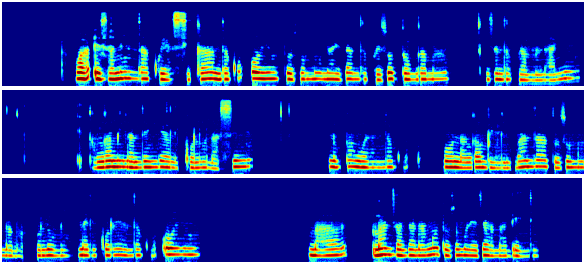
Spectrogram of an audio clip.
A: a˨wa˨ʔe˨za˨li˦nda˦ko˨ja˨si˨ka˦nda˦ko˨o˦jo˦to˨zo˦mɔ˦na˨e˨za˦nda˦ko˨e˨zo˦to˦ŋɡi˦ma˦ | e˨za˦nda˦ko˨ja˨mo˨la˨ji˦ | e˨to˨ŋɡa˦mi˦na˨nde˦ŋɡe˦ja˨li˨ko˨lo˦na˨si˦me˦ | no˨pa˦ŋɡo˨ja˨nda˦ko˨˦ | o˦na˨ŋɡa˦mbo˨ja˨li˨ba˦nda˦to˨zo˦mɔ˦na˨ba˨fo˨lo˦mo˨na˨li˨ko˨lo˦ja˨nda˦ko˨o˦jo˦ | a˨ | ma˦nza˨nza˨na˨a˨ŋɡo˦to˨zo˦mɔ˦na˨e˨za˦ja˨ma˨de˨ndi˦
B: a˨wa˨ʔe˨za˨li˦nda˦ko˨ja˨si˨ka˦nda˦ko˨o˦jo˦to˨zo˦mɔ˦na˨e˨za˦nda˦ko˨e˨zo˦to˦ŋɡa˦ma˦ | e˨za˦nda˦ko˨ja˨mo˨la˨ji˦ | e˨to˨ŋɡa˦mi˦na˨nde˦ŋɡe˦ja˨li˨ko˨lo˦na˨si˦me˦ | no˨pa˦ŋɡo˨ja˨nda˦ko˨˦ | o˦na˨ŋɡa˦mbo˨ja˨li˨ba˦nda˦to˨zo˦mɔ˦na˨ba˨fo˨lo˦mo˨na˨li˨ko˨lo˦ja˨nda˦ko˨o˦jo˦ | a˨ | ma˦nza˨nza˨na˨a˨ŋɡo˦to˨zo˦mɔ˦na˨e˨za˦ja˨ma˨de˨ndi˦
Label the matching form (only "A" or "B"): B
